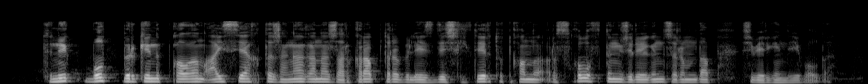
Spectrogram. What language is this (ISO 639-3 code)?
kaz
